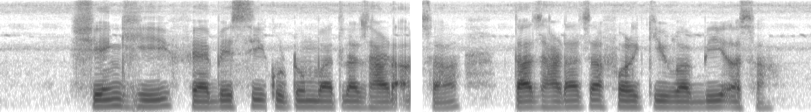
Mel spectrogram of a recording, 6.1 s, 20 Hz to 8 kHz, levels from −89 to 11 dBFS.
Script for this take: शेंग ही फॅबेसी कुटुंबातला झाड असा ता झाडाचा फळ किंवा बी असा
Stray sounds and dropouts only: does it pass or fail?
fail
